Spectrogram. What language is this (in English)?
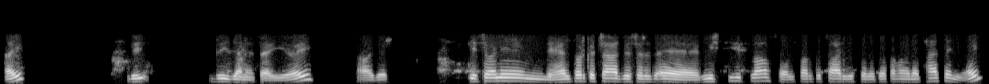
Nepali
